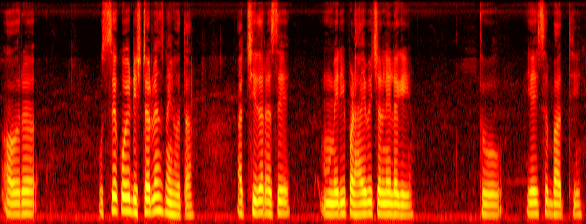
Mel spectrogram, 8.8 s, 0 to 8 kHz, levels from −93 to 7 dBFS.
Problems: background sounds at intervals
